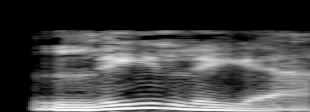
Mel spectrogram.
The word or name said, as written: laelia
